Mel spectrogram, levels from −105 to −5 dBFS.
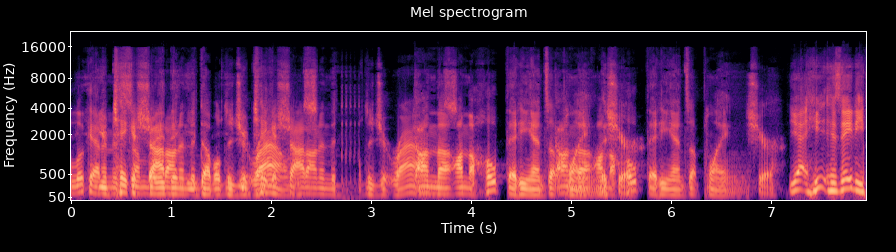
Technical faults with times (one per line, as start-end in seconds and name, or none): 0.00-7.96 doubled audio track
2.71-2.93 AAC frame loss with concealment
6.62-6.79 AAC frame loss with concealment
